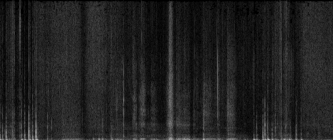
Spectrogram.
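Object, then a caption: Foam sheet. Fingertips scratch a red textured foam block held above a microphone, making soft, dull scratching and patting bursts. The sound is mostly low and muffled, coming in uneven clusters with quiet gaps between them.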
